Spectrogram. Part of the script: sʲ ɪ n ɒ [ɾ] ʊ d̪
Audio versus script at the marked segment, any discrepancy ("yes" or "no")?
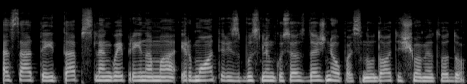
yes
